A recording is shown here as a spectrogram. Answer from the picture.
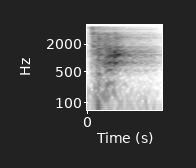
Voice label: german; SpecOps2 MPlayer Demo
